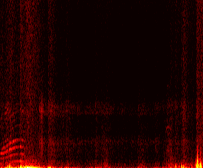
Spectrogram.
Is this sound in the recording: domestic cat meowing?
yes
